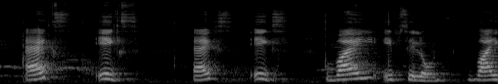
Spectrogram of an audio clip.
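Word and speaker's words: Ypsilon: वे एक्स इक्स एक्स एकस एक्स एकस वाई एप्सन वाई को क्या बोलेंगे एप्सन जड को बोलेंगे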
